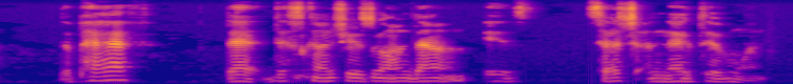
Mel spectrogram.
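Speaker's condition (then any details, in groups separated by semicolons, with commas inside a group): Multiple sclerosis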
